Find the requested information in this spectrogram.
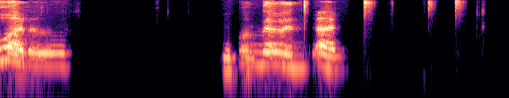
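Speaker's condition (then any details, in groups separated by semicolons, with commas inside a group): Cerebral palsy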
